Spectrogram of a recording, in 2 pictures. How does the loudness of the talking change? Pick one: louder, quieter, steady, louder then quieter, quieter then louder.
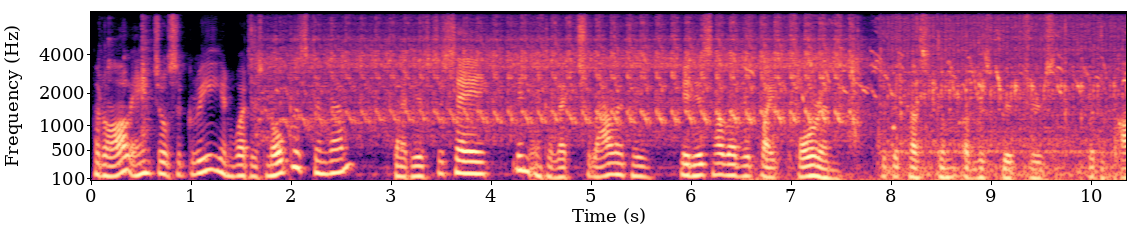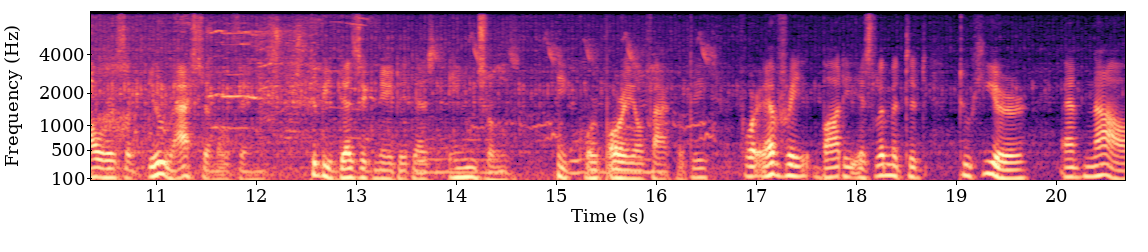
steady.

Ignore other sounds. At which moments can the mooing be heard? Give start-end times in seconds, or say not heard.
not heard.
